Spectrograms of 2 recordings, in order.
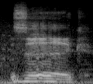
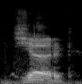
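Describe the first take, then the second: First: The word begins with a z sound. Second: The word begins with a j sound. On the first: This is the standard way to say the name. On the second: This is how Korean speakers say the name.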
